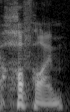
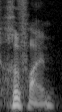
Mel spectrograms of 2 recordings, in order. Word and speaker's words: Hofheim: Right, because I call it Hofheim. Right. But it's Hofheim. Oh, right. Because it's got umlauts or something, it's right? Hofheim. It's not Hofheim. Yeah. Hofheim. It's one syllable.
